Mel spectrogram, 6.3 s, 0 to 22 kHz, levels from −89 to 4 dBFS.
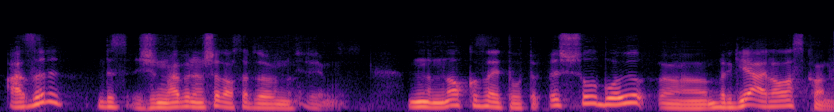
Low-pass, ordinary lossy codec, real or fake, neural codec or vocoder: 7.2 kHz; none; fake; codec, 16 kHz, 0.8 kbps, ZipCodec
